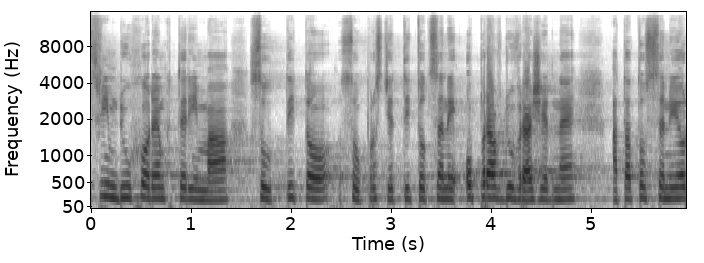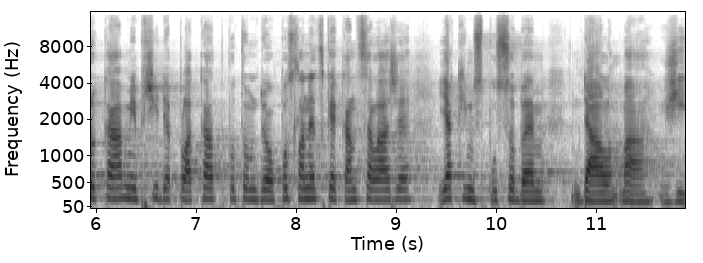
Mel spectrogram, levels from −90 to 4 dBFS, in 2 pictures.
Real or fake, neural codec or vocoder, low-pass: real; none; 14.4 kHz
